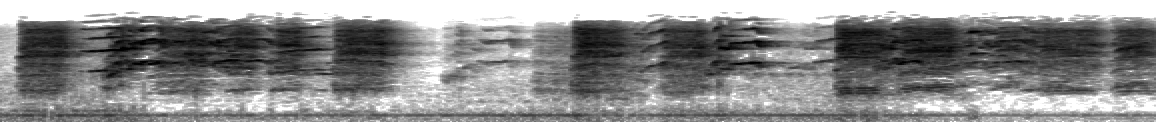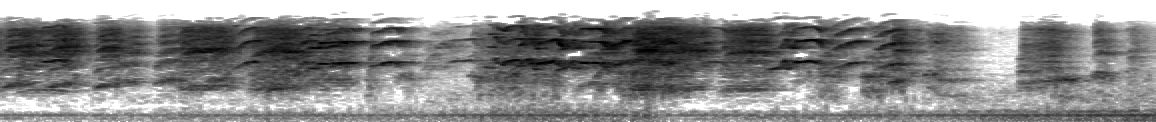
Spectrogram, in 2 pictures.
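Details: Excited flock of fifty or more Rainbow lorikeets gathered at a feeder and perching on one branch, giving shrill overlapping screeches and chattering in long loud bursts with brief gaps, over a constant faint low hum.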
